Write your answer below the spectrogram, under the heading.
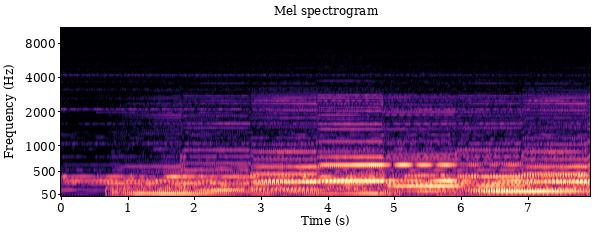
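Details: Slow orchestral music of cello and other bowed strings, with sustained low notes shifting every second or so.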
